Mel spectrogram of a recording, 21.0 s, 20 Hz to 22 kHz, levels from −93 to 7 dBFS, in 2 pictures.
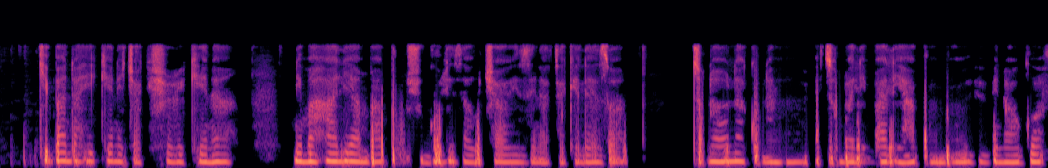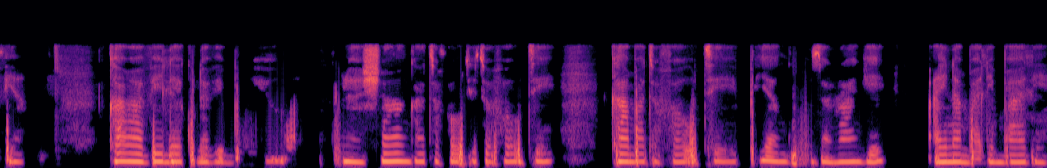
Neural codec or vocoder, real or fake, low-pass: none; real; 7.2 kHz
